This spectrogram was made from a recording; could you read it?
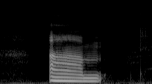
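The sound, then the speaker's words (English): A cat named Hercules, crying as if he hasn't been fed, lets out one loud, drawn-out meow lasting about half a second, with quiet background sound and a faint short noise afterward. “oh my God, Hercules is crying like he hasn't been fed.”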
